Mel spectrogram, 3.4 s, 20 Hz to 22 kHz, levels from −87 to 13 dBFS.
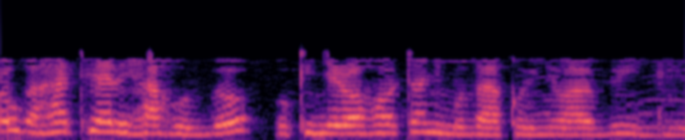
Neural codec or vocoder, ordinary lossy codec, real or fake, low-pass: none; AAC, 16 kbps; real; 14.4 kHz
